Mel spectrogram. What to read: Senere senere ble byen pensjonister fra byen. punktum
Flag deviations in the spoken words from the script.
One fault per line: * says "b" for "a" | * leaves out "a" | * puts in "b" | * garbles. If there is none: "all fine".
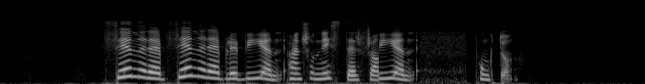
all fine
